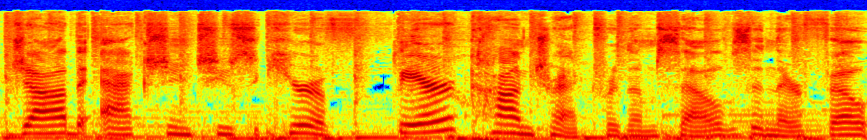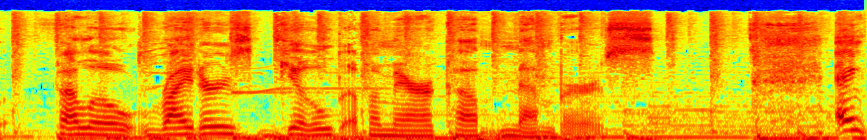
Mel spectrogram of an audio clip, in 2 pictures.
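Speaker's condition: No condition

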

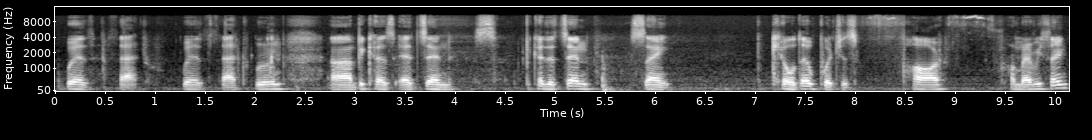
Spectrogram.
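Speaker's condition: Stutter; audible stutter on radio, repeated words and phrases, apologizes for stutter; talking slowly usually helps, no stutter in put-on joker voice with different inflection; repeated sounds, blocks

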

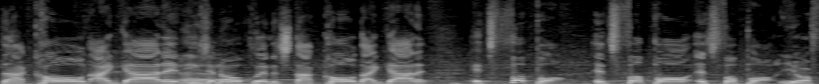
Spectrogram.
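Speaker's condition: No condition

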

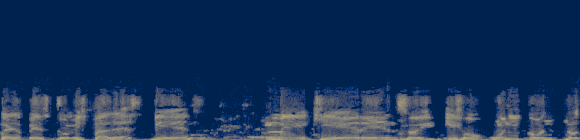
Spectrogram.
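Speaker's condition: Down syndrome; 24 years old

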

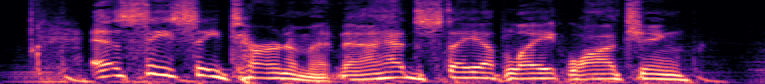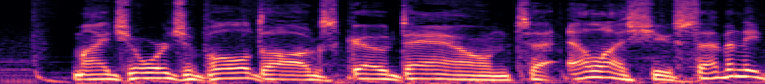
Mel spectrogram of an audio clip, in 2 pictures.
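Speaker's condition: No condition

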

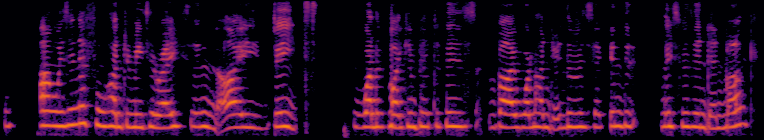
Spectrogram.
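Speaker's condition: Cerebral palsy; spastic dystonic quadriplegia, limits daily tasks such as getting dressed; age 12, physiotherapy by Claire Smart, Cerebral Palsy Alliance, past HABIT-ILE 66-hour intensive therapy, race runner

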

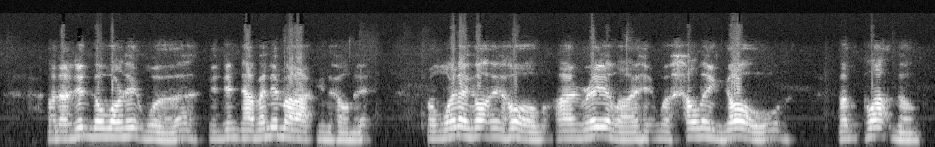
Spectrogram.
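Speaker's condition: Parkinson's; apologizes mid-sentence

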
